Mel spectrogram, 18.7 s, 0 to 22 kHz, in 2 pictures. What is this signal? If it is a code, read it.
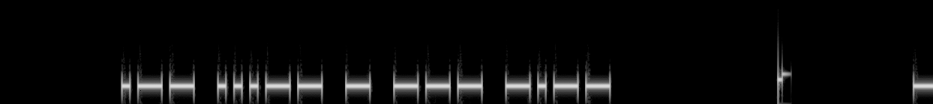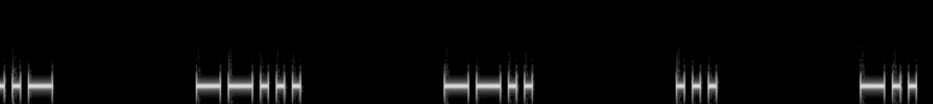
Morse code, heard as a keyed tone, about 15 wpm, spaced as for 8 wpm, 700 Hz. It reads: W3TOY K7ZSD
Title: USA Call Signs - 5 Characters - 6x Character Spacing - 15wpm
